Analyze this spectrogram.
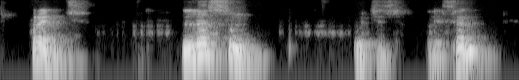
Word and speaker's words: leçon: Leçon, which is listen.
